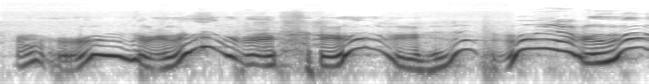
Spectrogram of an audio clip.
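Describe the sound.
Someone imitates the cooing of pigeons at rest with a loud voice: a continuous run of warbling coos that swoop up and down in pitch, repeated several times without pause.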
